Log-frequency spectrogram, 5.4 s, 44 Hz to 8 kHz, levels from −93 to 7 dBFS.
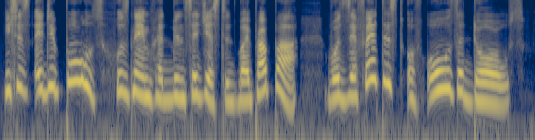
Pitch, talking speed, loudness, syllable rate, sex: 240 Hz, 180 wpm, -16 LUFS, 4.9 syllables/s, female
